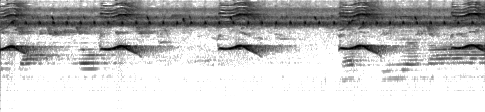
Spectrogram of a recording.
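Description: Birdsong: a bird repeats a short whistled call that rises and then falls, five times at about one-and-a-half-second intervals, over a steady, high, pulsing trill.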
